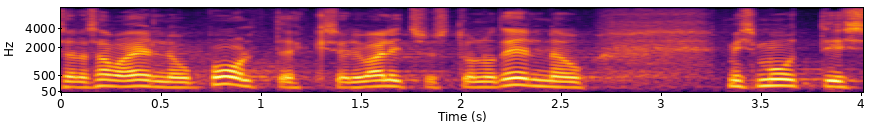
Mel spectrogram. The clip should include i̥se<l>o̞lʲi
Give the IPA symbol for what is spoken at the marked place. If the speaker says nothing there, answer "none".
none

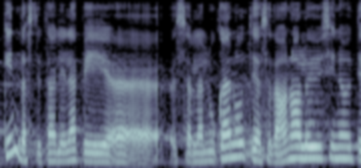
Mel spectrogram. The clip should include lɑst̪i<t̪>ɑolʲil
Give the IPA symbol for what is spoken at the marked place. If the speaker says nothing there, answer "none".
t̪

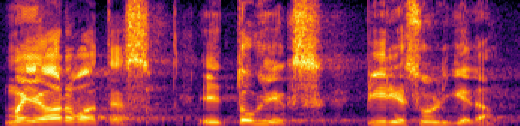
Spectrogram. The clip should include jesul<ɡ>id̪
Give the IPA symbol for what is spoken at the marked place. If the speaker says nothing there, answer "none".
ɡ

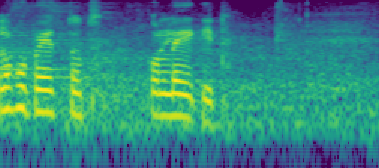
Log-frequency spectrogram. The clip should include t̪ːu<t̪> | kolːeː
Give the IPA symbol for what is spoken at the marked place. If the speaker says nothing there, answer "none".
t̪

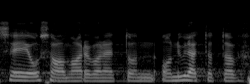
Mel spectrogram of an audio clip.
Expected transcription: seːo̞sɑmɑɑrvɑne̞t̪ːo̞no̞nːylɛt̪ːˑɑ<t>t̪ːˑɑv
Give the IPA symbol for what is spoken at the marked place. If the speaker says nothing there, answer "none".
t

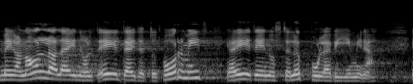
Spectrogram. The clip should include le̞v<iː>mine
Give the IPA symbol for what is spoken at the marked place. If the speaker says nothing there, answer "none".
iː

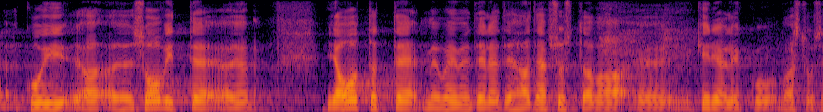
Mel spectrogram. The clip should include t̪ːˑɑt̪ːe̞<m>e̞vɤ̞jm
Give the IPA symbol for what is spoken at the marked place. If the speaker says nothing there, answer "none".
m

